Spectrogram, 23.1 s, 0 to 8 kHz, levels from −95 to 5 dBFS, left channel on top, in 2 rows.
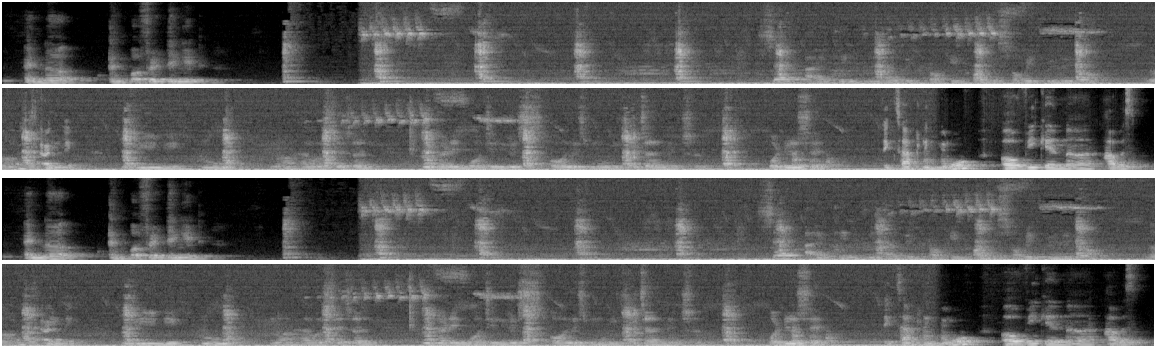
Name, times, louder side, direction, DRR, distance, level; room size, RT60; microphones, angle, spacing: voice 1, 0.2-0.7 1.1-2.0 4.3-4.4 7.3-11.0 11.4-12.2 12.7-13.8 14.2-15.3 15.6-18.6 19.2-19.9 20.5-21.0 22.6-22.9, equal, 30° right, -5 dB, 1.3 m, -27 dB
sound 1, 2.8-3.1 3.7-4.1 4.7-5.2 5.7-6.0 6.7-7.0 7.7-7.9 8.7-8.9 9.7-9.9 10.7-11.0 11.7-12.0 12.7-13.0 13.7-13.9 14.7-15.0 15.7-16.0 16.7-17.0 17.7-18.0 18.7-19.0, left 4 dB, 30° left, 0.5 m, -28 dB
sound 2, 3.6-20.9, equal, ahead, 0.9 m, -26 dB
voice 2, 11.7-12.0 20.3-21.2 21.5-22.8, left 3 dB, 85° left, 8 dB, 0.4 m, -21 dB
3.3 x 2.1 x 2.4 m, 0.65 s
head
